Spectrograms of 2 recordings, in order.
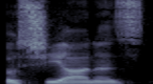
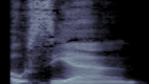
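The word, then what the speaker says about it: Océane: As a proud French-Canadian, I'd love to help you pronounce Oceana's name, although the bitch is now long gone. So here we go. Instead of Oceana, her name is pronounced O-C-A-N. Oh. Mm-hmm. Why'd you spell it that way? Oceane. O-C-A-N.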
